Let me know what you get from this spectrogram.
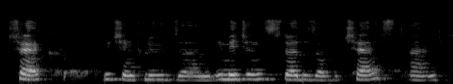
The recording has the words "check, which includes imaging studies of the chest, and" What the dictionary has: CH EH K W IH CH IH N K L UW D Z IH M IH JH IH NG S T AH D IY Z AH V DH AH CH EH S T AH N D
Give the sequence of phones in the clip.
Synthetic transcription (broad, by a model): CH EH K W IH CH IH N K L UW D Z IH M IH JH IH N S T AH D IY Z AH V DH AH CH EH S T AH N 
